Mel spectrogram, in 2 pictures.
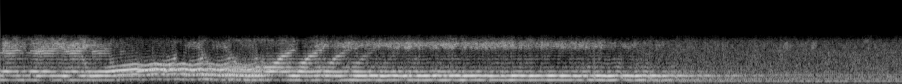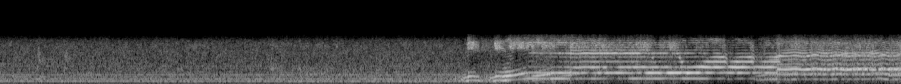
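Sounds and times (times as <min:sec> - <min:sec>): man reciting melodically: 0:00.0 - 0:07.1, 0:13.6 - 0:18.0.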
